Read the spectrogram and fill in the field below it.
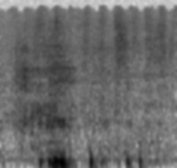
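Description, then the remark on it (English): A female dog grumbles low as she tries to get comfortable: one longer rumbling growl, then a few short, soft grunts as she settles, all fairly quiet with no one talking. “Dog. You are getting angry.”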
